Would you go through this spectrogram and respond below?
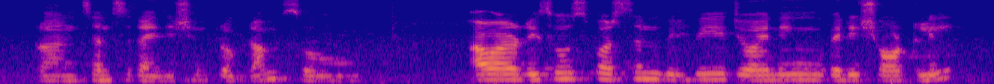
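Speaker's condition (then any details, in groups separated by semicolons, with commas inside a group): No condition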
